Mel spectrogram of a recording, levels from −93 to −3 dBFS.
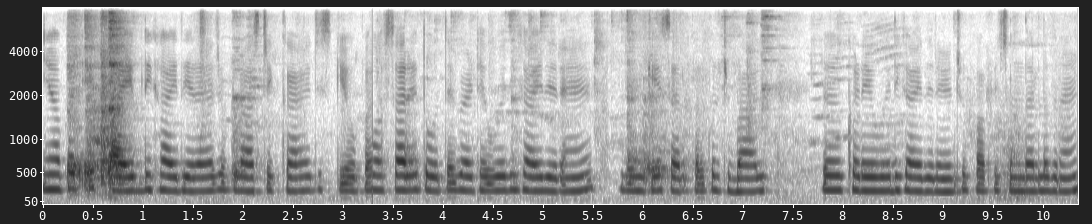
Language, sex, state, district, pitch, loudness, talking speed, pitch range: Hindi, female, Uttar Pradesh, Muzaffarnagar, 210 Hz, -29 LUFS, 230 wpm, 200-220 Hz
